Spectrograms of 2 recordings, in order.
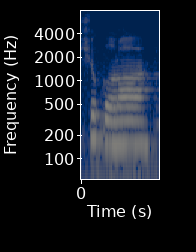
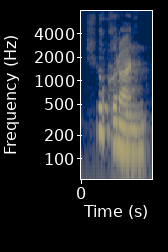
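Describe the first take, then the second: First: The word ends on a vowel, without n. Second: The word ends with an n sound. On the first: The speaker stops on the word. "if you were to stop and not say ran in it, you're going to say shukra" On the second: The speaker keeps going without stopping on the word. "You pronounce it shukran"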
